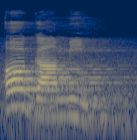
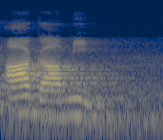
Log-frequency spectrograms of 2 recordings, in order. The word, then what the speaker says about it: आगामी: अगला शब्द हमारा है अगामी। अगामी, जबकि शुद्ध उच्चारण इसका है आगामी।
